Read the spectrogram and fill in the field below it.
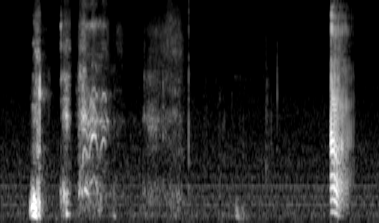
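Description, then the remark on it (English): Squelchy fart noises squeezed from slime putty, several short bursts and a longer wet squeeze, then a quiet pause before one final loud blurt. “We'll hype up his fart tracks.”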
